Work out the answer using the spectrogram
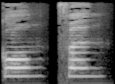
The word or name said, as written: gong1fen1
